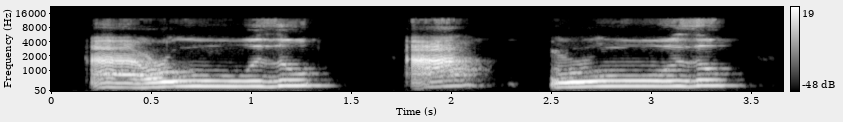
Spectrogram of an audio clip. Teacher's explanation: आइन को हमने वस्त हल्क में रखना है,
